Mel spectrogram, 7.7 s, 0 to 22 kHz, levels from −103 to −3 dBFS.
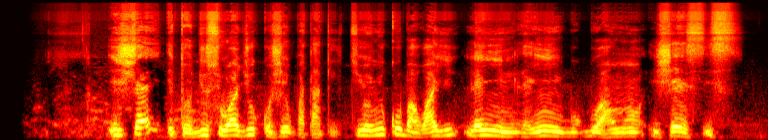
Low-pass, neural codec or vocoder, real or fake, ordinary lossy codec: none; none; real; none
